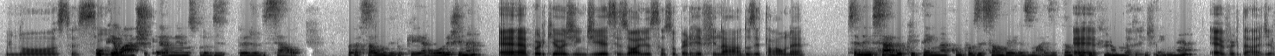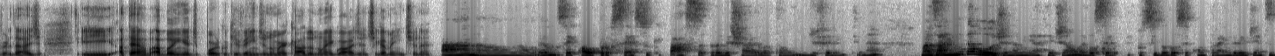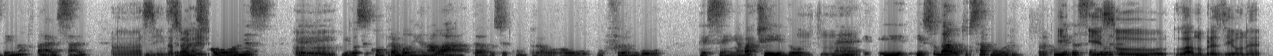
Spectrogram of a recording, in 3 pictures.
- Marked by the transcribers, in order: static; tapping; other background noise; distorted speech
- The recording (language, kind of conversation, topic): Portuguese, unstructured, Há alguma comida que te faça lembrar da sua casa de infância?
